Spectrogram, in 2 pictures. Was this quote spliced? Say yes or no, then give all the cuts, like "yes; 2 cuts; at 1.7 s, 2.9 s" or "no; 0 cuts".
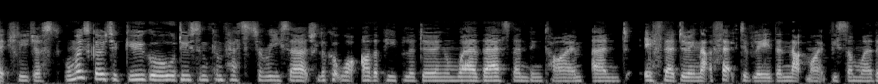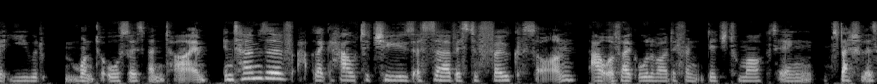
no; 0 cuts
